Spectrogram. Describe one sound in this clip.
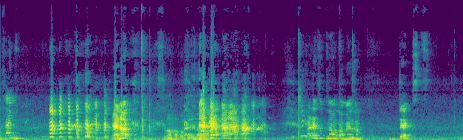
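A group of young men and women laugh loudly together.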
